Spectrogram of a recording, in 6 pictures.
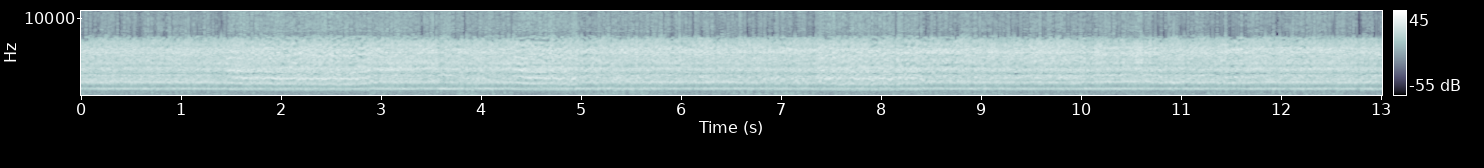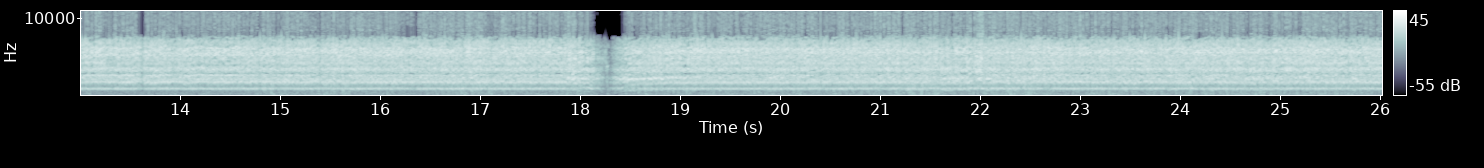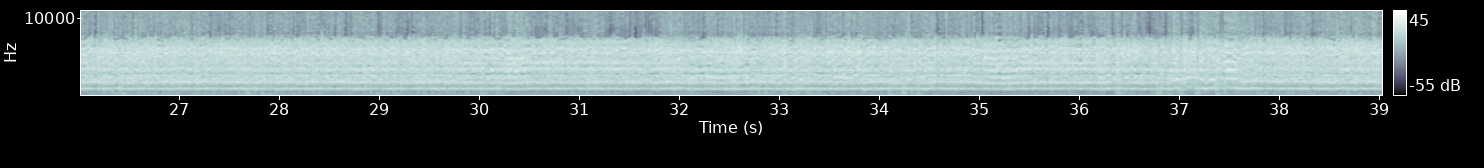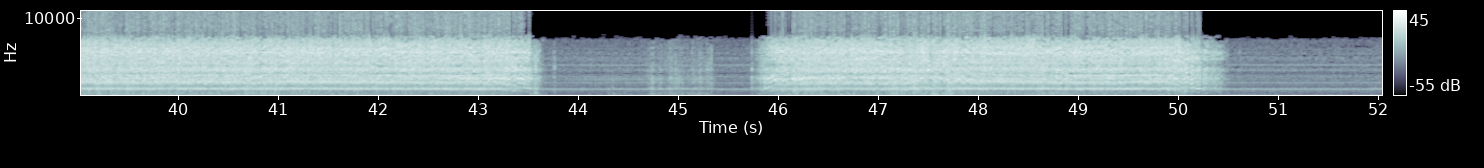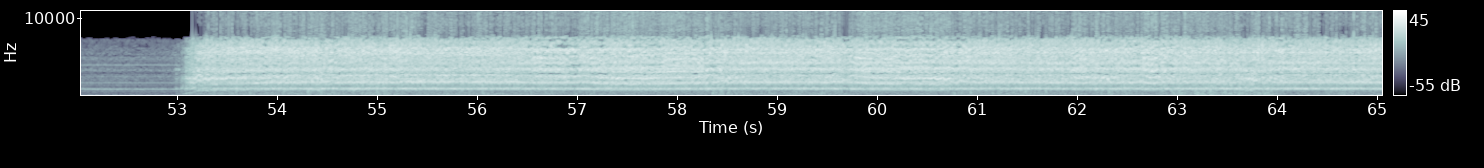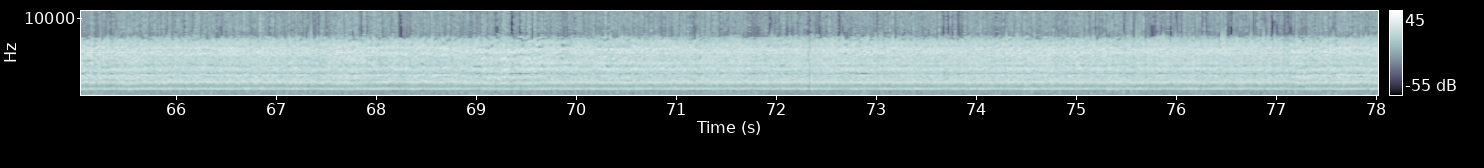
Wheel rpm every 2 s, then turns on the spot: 230, 220, 220, 220, 220, 220, 230, 230, 180, 200, 230, 240, 230, 230, 230, 230, 220, 230, 250, 240, 230, 140, 40, 220, 200, 10, 100, 230, 220, 230, 220, 220, 220, 230, 220, 230, 230, 230, 230.
none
